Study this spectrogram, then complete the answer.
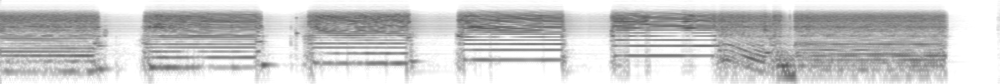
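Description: A heavily distorted electric guitar tuned to E flat standard, half a step below standard E, rings out six sustained open-string notes in turn from low to high, each held about a second before a brief gap.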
